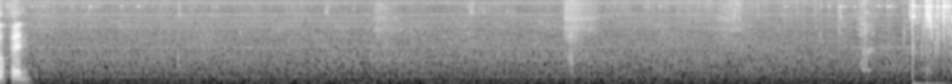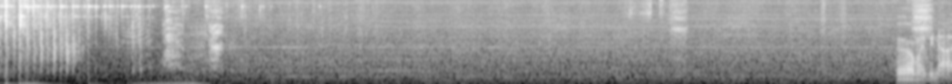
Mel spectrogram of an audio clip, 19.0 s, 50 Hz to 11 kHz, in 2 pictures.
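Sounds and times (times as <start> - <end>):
metal collar tag jingling: 7.8 - 12.3.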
